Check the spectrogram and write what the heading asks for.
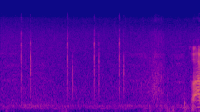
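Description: Light clicks from a smartphone and a plastic lantern being handled, about five of them spread over the first two and a half seconds, over a faint steady background.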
